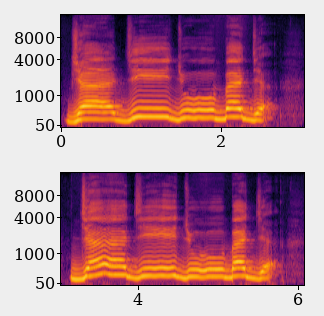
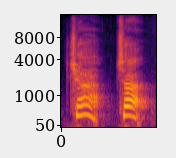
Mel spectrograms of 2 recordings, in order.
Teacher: Maka di sini udaranya harus ditahan, ya. Tidak boleh ada keluar udara ketika melafalkan ja. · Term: udaranya tertahan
